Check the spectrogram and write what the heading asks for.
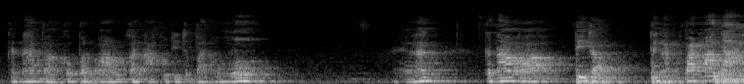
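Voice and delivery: hurt protest from a shamed churchgoer; a sinner, rebuked in public, grumbles wounded and low; offended sinner. Retold or imitated.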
